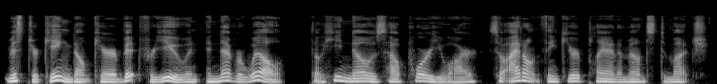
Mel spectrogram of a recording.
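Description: A man's voice: mid-range voice, moderate pace, hardly any pauses, mellow, dry recording, studio quality, lightly acted. A man reading aloud and voicing a spoiled little girl who talks dismissively and impatiently. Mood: scornful.

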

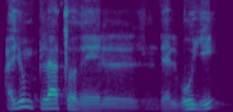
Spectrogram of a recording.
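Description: A man's voice: sits low, very animated, slow, dark tone, soft background music. A man from Spain with a Castilian Spanish accent, hosting a casual interview chat and often repeating words for emphasis. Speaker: podcast host.

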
